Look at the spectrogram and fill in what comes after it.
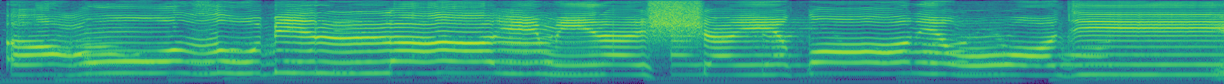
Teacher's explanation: huruf zal yang di ta'awudz tidak boleh ditebalkan ya. Jangan a'udzu, zu ya, tipis.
